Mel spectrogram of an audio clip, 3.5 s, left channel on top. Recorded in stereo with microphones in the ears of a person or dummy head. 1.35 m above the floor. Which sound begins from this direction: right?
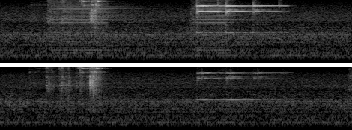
Keys jangling, at 0.3 s.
